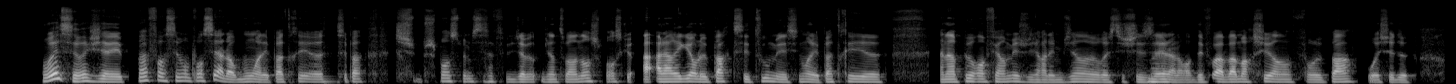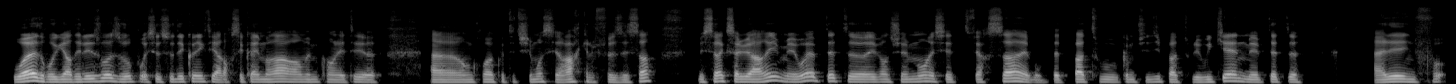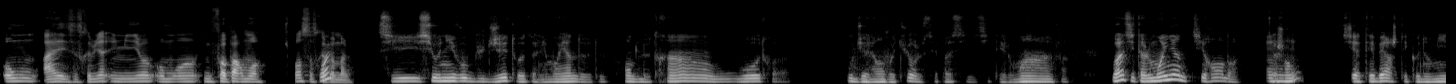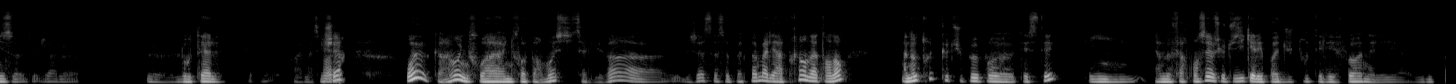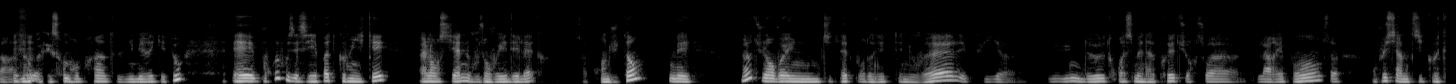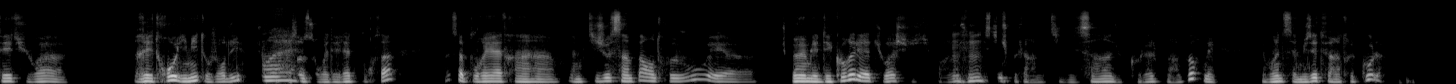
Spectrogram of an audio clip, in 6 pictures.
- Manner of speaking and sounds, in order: other background noise; laughing while speaking: "parano avec son empreinte, heu, numérique"; tapping
- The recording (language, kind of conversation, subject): French, advice, Comment puis-je rester proche de mon partenaire malgré une relation à distance ?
